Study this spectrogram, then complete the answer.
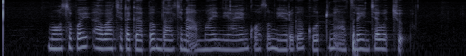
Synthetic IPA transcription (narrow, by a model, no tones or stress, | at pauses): mɔːsɐpojʔɐʋaːɲt͡ʃɐt̪ɐɡɐɾbʱɐmd̪aːlt͡ʃinɐ̰ɐ̰mːaːjnijaːjɐmkɔːsɐmne̞ːɾuɡaːko̞ːɾʈːuniaːʃɾɐɦiɲt͡ʃɐʋɐt͡ʃːu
